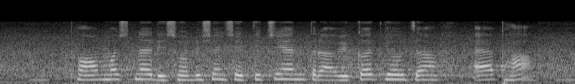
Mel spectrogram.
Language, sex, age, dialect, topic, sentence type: Marathi, female, 18-24, Southern Konkan, agriculture, statement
